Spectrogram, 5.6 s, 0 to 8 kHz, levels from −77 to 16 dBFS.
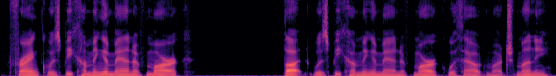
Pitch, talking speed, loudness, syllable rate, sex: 115 Hz, 175 wpm, -22 LUFS, 5.2 syllables/s, male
